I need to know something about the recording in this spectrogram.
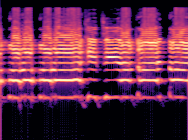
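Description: A woman's unaccompanied chant, sung almost entirely on one high held note and broken into short syllables.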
